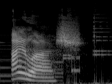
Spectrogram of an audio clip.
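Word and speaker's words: Eilish: it it is it's not spelled eyelash but it is pronounced eyelash T to keep the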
